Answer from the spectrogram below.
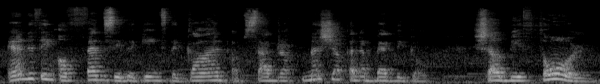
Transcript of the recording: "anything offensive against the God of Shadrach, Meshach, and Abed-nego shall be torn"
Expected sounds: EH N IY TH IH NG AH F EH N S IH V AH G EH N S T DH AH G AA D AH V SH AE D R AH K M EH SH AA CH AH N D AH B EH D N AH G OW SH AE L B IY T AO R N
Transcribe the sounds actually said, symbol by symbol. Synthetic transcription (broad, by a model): EH N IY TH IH NG AH F EH N S IH V AH G EH N S T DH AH G AA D AH V S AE D R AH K M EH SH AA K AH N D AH B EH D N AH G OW SH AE L B IY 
